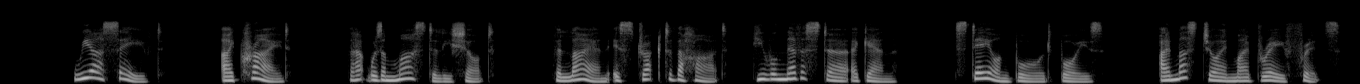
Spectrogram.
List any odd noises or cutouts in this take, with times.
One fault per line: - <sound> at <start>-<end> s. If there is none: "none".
none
